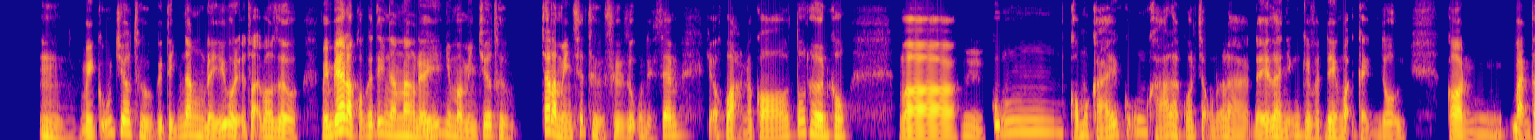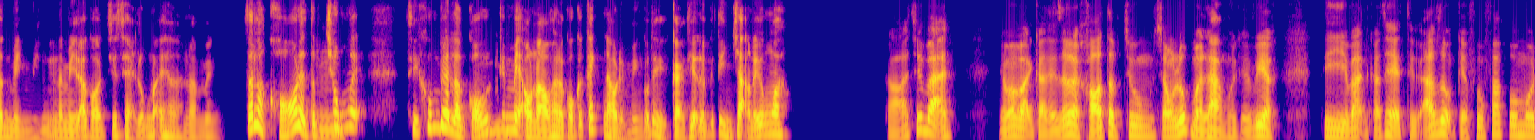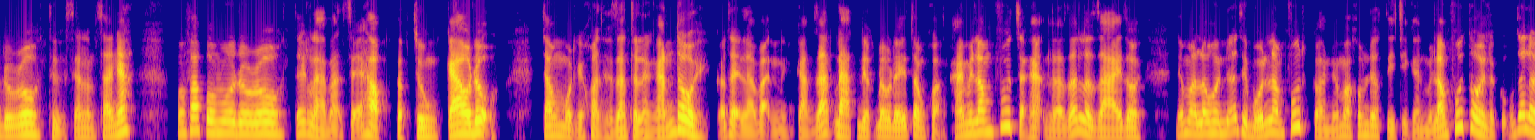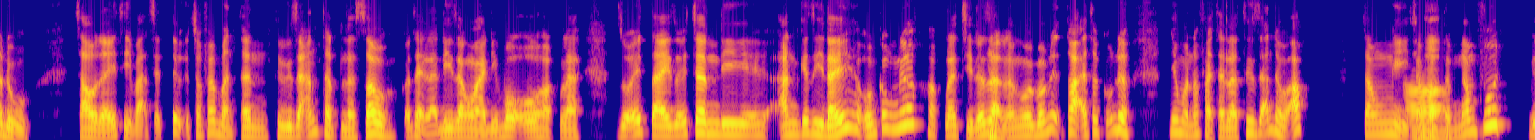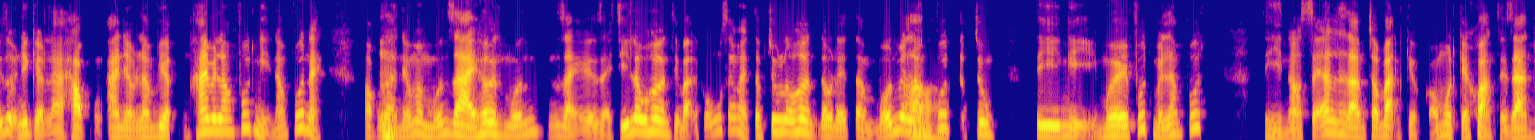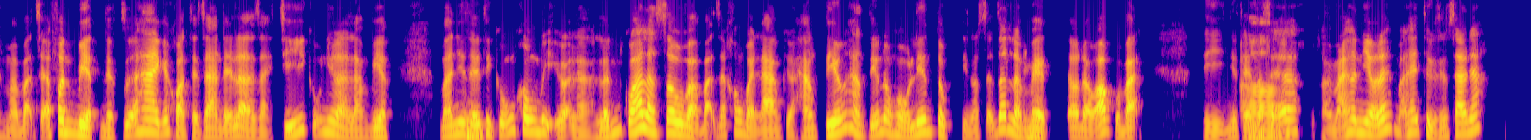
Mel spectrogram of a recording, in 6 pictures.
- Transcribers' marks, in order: none
- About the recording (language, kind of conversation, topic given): Vietnamese, advice, Làm thế nào để bớt bị gián đoạn và tập trung hơn để hoàn thành công việc?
